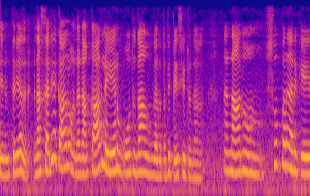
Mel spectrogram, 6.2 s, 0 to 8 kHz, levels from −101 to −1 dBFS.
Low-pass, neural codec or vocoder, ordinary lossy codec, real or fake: 7.2 kHz; autoencoder, 48 kHz, 128 numbers a frame, DAC-VAE, trained on Japanese speech; none; fake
